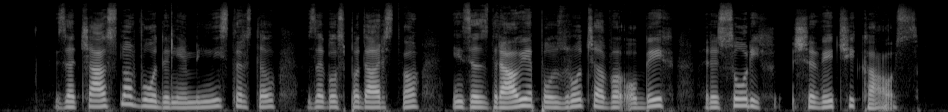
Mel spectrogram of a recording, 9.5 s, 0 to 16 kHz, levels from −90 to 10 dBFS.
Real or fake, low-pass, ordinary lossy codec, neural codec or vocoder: fake; 14.4 kHz; none; codec, 44.1 kHz, 3.4 kbps, Pupu-Codec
